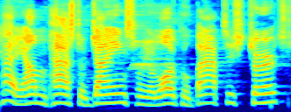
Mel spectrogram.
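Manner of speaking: put-on American accent, pastor-style voice. Imitating an american pastor knocking on doors, american accent. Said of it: "I won't do the accent for the whole thing".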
